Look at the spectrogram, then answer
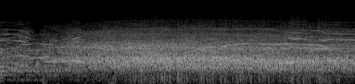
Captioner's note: audience cheering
